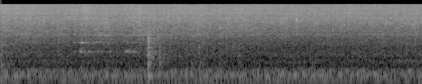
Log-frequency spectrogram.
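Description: Turkey strips fry in a pan, a constant loud sizzle with a brief clink of stirring, a bright hiss that holds steady with no speech.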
